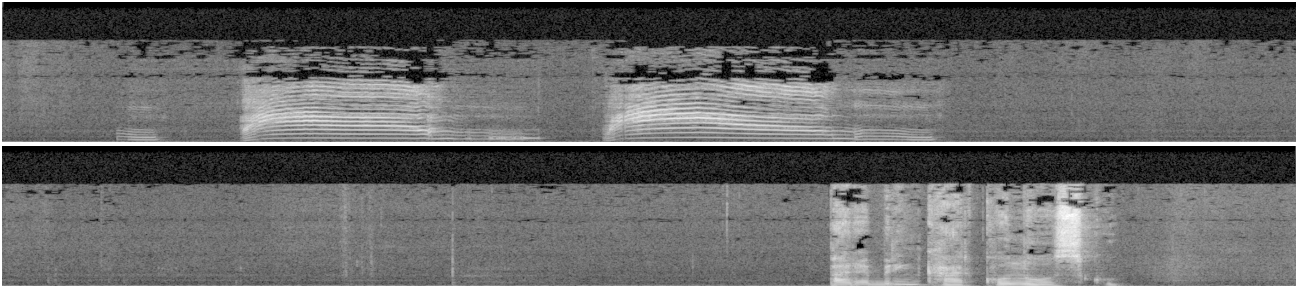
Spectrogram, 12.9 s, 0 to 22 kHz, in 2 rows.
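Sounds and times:
cat meowing in long wavering cries: 0.6s - 4.8s
speech: 10.6s - 12.2s.

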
